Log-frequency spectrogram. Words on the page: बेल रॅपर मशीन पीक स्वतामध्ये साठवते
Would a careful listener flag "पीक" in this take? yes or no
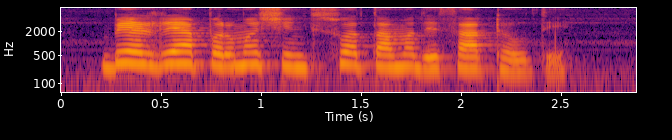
yes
